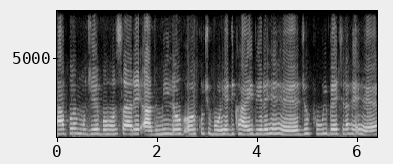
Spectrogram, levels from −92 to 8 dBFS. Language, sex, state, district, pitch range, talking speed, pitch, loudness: Hindi, female, Haryana, Charkhi Dadri, 265-280 Hz, 185 wpm, 275 Hz, -16 LUFS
